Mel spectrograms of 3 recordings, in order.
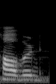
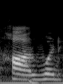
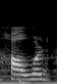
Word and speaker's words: Harvard: Number four पे है हमारे पास हॉवर्ड। यहां पे परेशान ना होइएगा मेरे बच्चों। यहां पे यह जो आर है यह साइलेंट है। इट इज़ नॉट हारवर्ड। इट इज़ हावर्ड।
